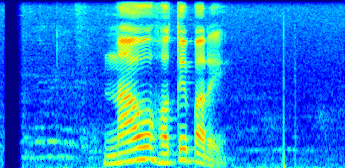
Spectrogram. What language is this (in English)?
Bangla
